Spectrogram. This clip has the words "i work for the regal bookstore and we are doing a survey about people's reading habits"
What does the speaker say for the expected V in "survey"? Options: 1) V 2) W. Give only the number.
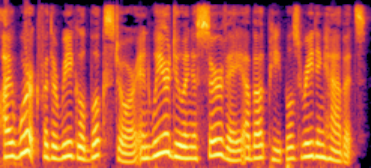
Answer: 1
